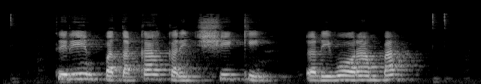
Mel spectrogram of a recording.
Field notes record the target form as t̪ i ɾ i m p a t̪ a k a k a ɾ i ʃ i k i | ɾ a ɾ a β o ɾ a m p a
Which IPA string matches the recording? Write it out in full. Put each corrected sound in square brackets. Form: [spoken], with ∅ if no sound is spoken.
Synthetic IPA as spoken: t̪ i ɾ i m p a t̪ a k a k a ɾ i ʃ i k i | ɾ a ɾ [i] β o ɾ a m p a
